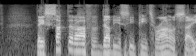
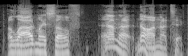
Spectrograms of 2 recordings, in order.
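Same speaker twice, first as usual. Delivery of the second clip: ordinary delivery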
